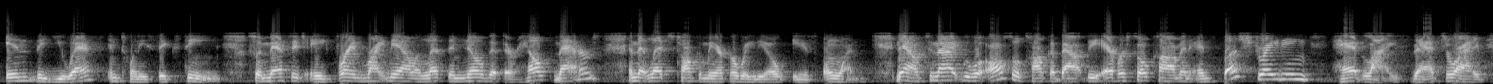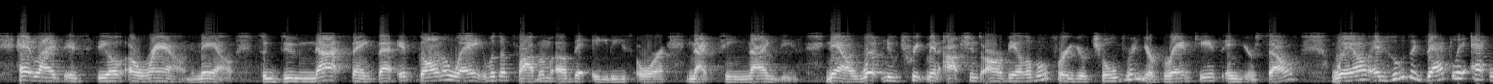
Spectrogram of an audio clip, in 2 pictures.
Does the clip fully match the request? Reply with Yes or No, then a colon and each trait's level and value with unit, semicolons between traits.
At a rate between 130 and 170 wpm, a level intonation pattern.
No: average, 165 wpm; average, 4.2 semitones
